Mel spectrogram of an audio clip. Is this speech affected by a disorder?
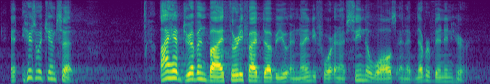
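No.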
